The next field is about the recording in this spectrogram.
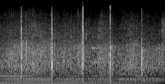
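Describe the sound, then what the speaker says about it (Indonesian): Scattered audience applause at an Indonesian talk show, heard as a handful of sharp, separate claps spaced across a short moment rather than a full ovation. "tepuk tangan sekali lagi"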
